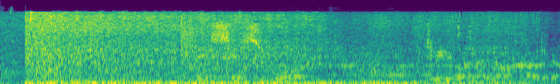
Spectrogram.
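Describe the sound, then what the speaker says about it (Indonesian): A loud, sustained blast rumbles on, a deep roaring wall of sound that stays heavy throughout and fades only slightly toward the end. "Sampai akhirnya Rob terkena ledakan"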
